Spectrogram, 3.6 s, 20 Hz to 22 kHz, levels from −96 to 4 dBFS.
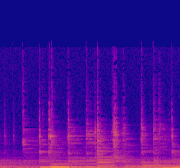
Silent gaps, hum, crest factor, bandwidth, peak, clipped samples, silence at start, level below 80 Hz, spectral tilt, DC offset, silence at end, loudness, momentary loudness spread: none; none; 14 dB; 16 kHz; -20 dBFS; under 0.1%; 0 s; -62 dBFS; -6.5 dB/octave; under 0.1%; 0 s; -35 LUFS; 16 LU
